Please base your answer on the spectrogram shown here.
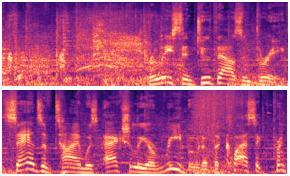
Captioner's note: fighting sounds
